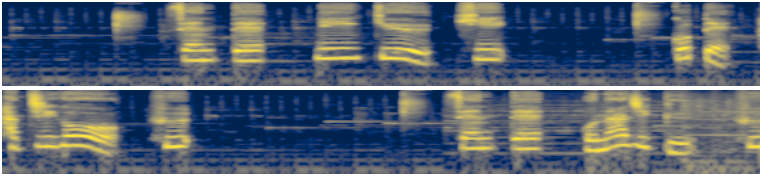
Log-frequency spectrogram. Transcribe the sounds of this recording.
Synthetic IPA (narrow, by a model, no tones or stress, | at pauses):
sẽ̞nt̪eːɲiːkʲjɨːçi | ɡ̥o̞t̪e̞hat͡ɕiɡo̞ː | ɸɯ̟ | sẽ̞nt̪e̞ːo̞naʑikɯ̟ɸɯ̟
